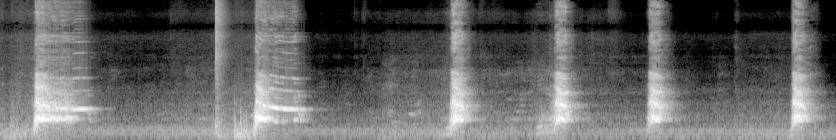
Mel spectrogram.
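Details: A single Basset Hound barking: a long, drawn-out bay first, then a second howling bark, followed by four short, punchy barks spaced about one and a half seconds apart; a low steady hum runs underneath.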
